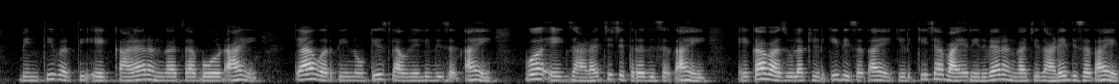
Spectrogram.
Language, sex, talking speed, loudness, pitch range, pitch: Awadhi, female, 155 wpm, -21 LUFS, 180-205 Hz, 185 Hz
